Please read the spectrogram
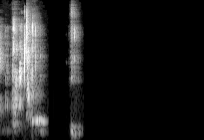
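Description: Foil booster-pack wrappers crinkling briefly, with one short rustle just after, then dead silence for over a second.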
